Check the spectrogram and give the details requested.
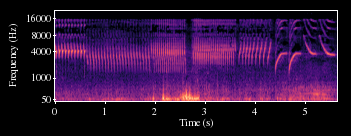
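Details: ['Canary song used to lure young canaries to sing: fast pulsed trills and rolls with a brief low rumbling noise in the middle, ending in sweeping whistles.']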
